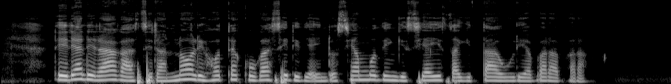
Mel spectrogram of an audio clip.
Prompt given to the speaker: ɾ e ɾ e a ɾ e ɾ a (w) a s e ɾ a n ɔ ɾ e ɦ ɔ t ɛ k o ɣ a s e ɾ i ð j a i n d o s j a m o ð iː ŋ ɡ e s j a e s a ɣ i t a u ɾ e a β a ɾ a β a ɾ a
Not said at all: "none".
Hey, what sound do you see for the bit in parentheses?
ɣ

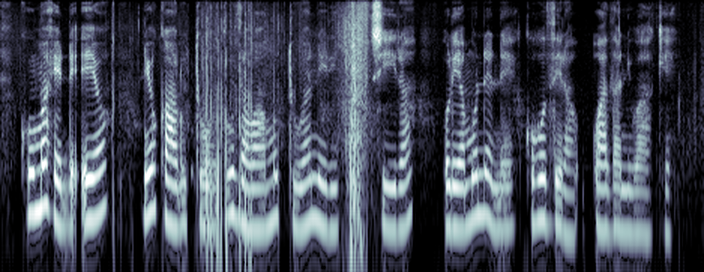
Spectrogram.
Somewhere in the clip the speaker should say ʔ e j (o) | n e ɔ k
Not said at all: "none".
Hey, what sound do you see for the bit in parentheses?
ɔ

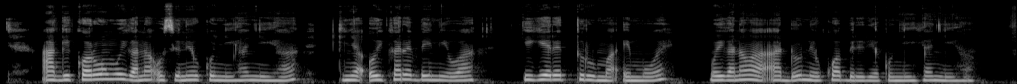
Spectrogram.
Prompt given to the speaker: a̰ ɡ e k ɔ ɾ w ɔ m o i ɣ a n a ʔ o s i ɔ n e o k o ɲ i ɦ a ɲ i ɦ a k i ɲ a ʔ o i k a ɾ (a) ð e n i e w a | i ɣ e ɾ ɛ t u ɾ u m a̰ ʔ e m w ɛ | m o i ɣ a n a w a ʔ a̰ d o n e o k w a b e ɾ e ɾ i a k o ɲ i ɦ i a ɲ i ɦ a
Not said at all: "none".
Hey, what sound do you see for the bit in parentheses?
ɛ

